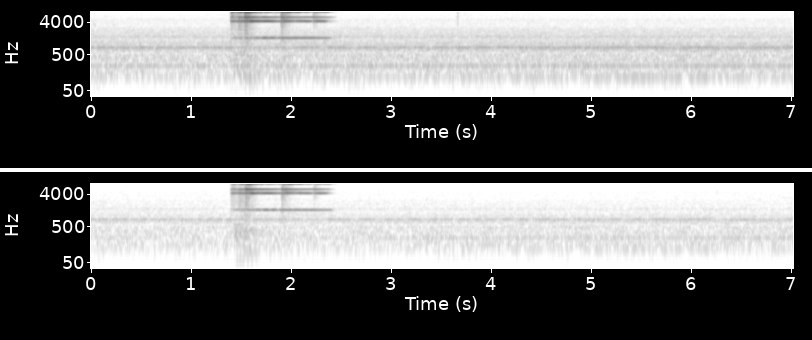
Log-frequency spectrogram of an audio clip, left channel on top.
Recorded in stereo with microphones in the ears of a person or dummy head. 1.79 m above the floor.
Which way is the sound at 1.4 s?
55° left (ahead or behind).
